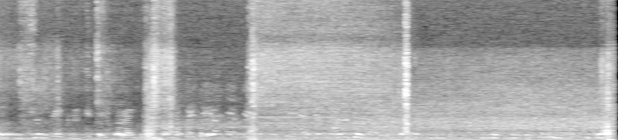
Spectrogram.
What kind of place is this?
car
